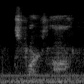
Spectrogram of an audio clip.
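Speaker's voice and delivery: ordinary delivery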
